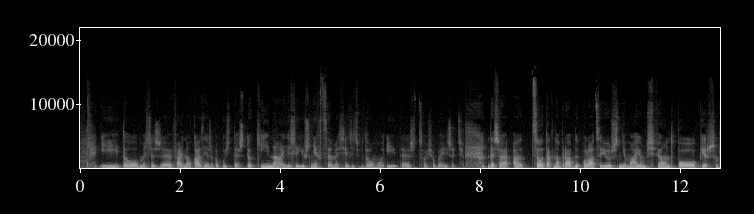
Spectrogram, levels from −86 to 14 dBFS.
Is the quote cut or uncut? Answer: cut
